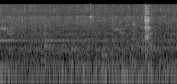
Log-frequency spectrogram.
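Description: Faint simmering of small fish in masala in a metal kadhai: the water released by the fish is bubbling away over medium heat while a spoon scoops it up and pours it back over the fish. A single short sharp sound comes near the end.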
